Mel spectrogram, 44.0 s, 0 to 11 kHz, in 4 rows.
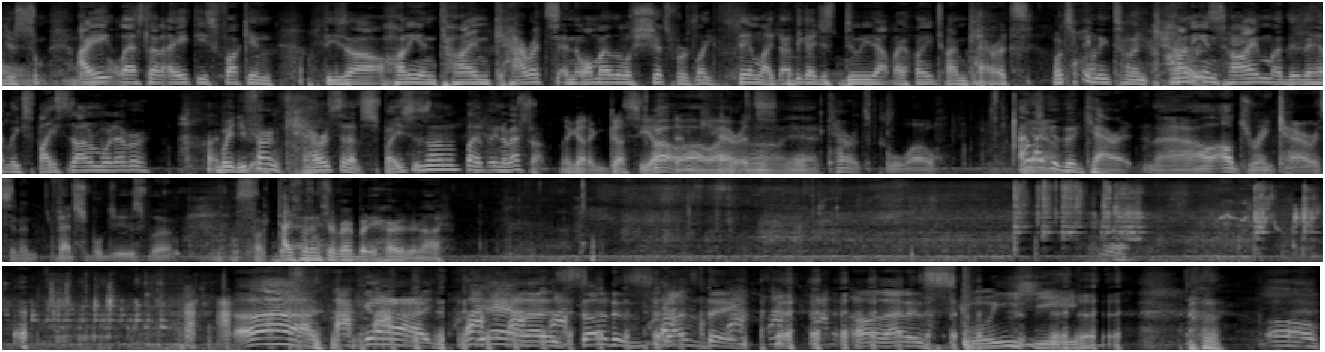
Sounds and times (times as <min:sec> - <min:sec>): Speech: 0:00.0 - 0:18.9, 0:19.5 - 0:25.8, 0:35.0 - 0:39.4, 0:40.0 - 0:42.3, 0:43.6 - 0:44.0
Fill (with liquid): 0:32.5 - 0:34.7.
